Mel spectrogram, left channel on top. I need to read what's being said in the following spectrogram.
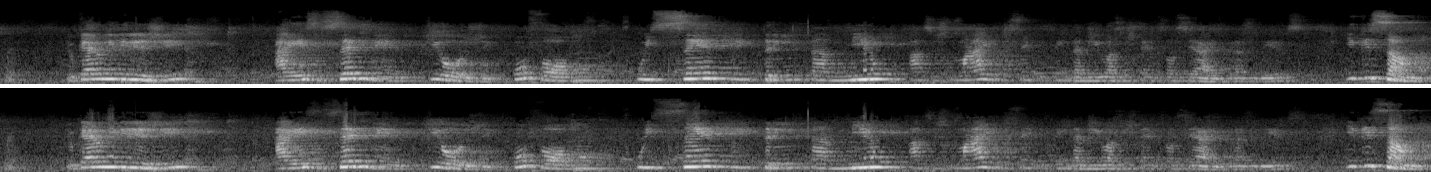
Eu quero me dirigir a esse segmento que hoje conformam os 130 mil, mais de 130 mil assistentes sociais brasileiros e que são,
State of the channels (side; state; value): both; normal; correlation 0.74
